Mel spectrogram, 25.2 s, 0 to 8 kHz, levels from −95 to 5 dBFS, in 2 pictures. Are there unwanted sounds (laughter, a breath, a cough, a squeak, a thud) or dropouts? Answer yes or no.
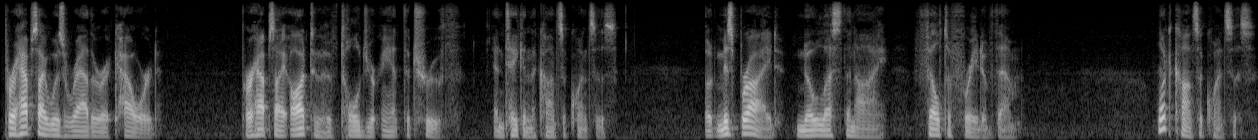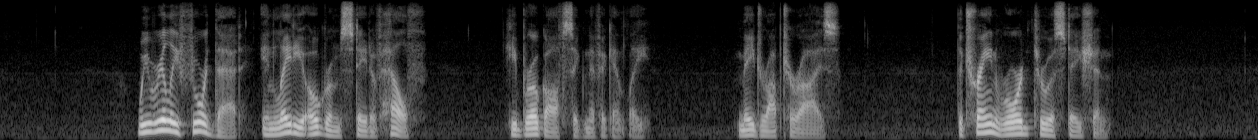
no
